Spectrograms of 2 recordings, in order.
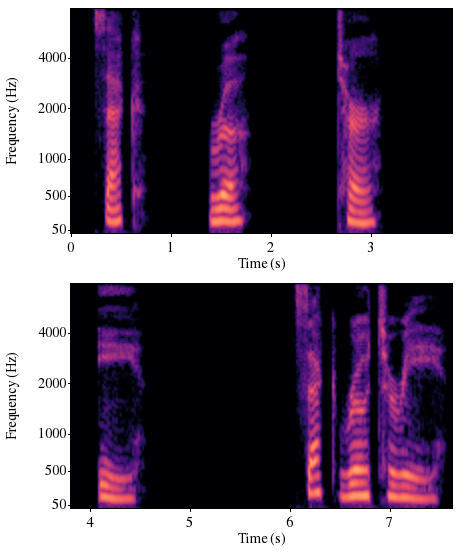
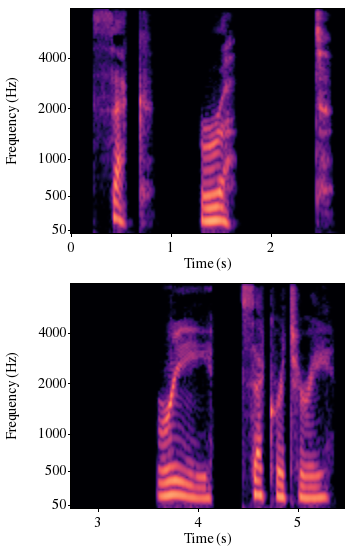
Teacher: US says tur. UK says tuh. Emphasize sec and ruh.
